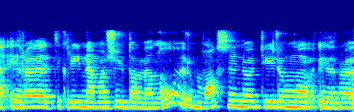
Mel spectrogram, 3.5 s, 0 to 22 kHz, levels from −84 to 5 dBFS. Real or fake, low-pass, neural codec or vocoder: real; 7.2 kHz; none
